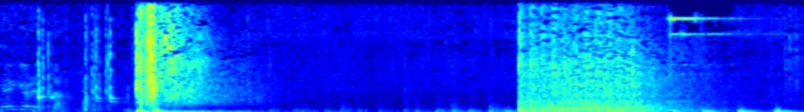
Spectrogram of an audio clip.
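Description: Rifle shots ring out with a ringing echo.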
